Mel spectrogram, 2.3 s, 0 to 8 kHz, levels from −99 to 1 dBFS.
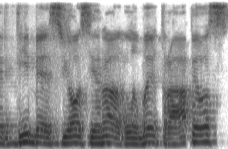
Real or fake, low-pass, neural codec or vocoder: real; 7.2 kHz; none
